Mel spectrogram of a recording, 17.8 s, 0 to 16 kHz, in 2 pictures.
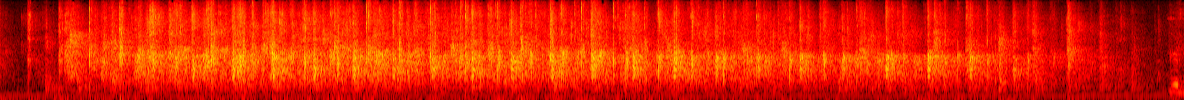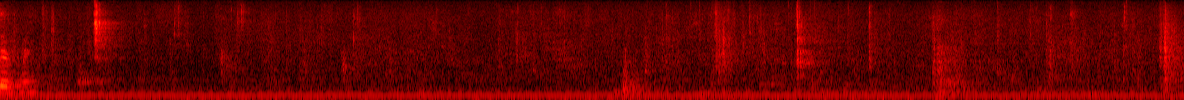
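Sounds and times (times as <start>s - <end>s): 
audience applause: 0.0s - 8.7s
low constant hum: 0.0s - 17.7s.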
